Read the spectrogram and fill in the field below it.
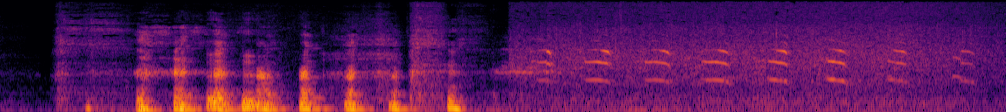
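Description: Seagulls calling in the show Little House: a burst of loud, raucous cries, then a steady series of thinner, fainter mewing calls repeating.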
